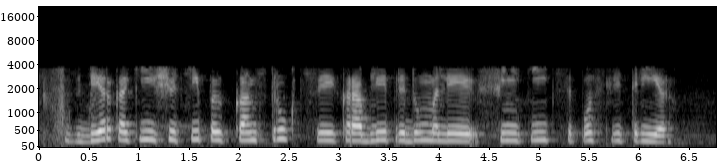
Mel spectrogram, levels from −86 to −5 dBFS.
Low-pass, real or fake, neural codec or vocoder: 3.6 kHz; fake; codec, 44.1 kHz, 7.8 kbps, Pupu-Codec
